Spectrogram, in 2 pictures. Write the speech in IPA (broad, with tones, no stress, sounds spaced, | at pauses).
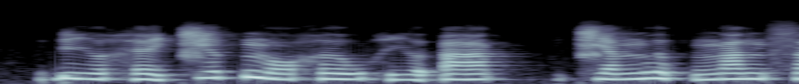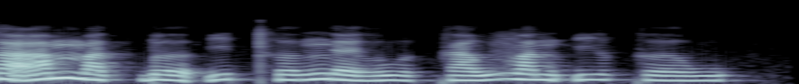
ɗ i˨˩ ə̯ h ɛ˧˩ t͡ɕ əː˦˥ t̚ n ɔ˨˦ h əː˧ w h i˨˦ ə̯ ʔ a˦˥ k̚ | t͡ɕ a˨˦ n l ə˨˩ p̚ ŋ a˧ n s a̰ː˧˥ m a˨˩ t̚ ɓ əː˧˩ ʔ i˧ t̪ʰ əː˨˦ ŋ ɛ˨˩ l u˧˩ ə̯ k a˨˦ w v a˧ n ʔ i˧ ə̯ k ə˧ w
